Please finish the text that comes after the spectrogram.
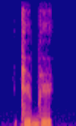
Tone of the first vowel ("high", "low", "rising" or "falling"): high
